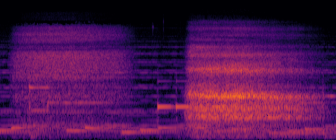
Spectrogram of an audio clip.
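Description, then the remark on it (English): A deep, airy inhale through the nose lasting about two seconds, a short pause, then a louder, forceful breath pushed out through the mouth as if breathing fire, during a guided breathing exercise, over soft sustained background music. “Breathe in through your nose and then out through your mouth, pretending you are breathing fire. Deep breath in and out.”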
